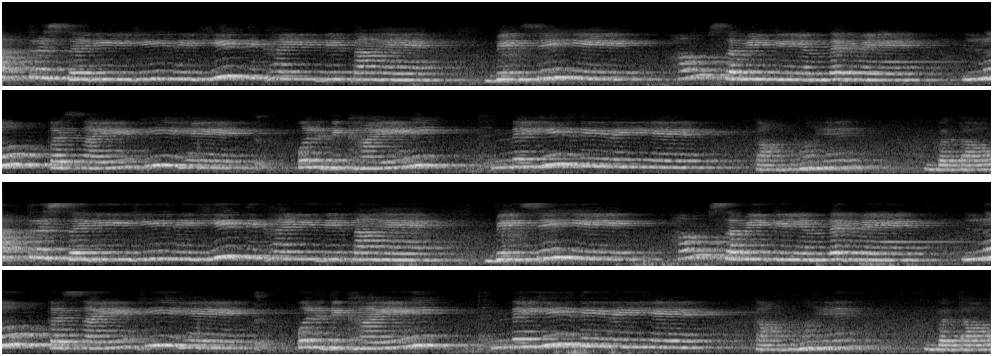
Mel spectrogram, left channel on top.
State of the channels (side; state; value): both; normal; correlation 0.61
